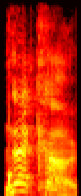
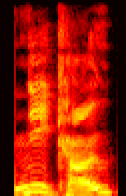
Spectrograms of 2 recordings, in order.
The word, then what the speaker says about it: neko: way they are, but this word should be Neko, not Niko.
